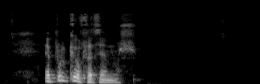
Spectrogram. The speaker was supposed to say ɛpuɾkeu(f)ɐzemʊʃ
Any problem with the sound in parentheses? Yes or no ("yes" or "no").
no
